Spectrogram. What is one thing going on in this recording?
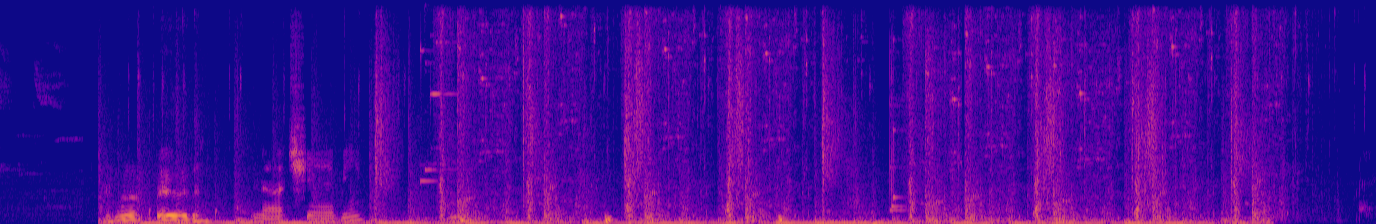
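Upbeat game music plays.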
